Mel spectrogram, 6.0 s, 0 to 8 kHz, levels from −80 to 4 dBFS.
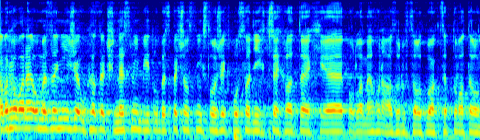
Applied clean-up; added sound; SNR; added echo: none; none; none; reverberation time 0.7 s.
